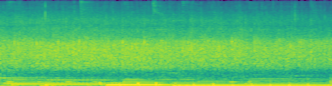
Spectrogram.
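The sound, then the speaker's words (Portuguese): An audience applauds the Lord steadily for several seconds, a dense, even wash of many hands clapping, with low sustained keyboard tones humming underneath. “Vamos dar uma salva de palmas ao Senhor.”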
